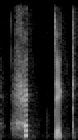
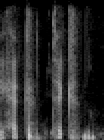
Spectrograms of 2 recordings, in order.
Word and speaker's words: hectic: like a hectic this both of these c's sound like k's but you don't release the k and say heck tick you won't hear at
